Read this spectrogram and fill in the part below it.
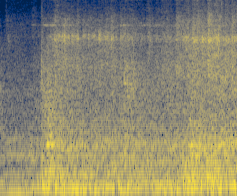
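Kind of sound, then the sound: ambience, construction site noise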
